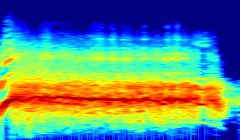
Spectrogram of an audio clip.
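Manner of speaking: long high-pitched loud scream; reenacted scream. Warrior recalls screaming at her friend's bullies, high sustained scream. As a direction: let out one sustained, piercing re-enacted yell. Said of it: "I just started screaming".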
